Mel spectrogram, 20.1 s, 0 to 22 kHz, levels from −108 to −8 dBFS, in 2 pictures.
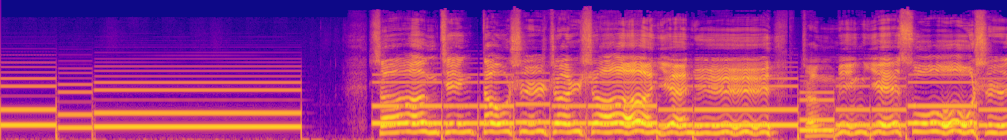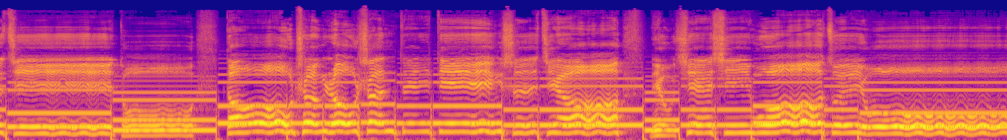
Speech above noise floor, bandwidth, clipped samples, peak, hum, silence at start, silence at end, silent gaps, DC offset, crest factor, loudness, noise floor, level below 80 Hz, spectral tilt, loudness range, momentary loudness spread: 36 dB; 16.5 kHz; under 0.1%; -2 dBFS; none; 0 s; 0 s; none; under 0.1%; 16 dB; -17 LUFS; -51 dBFS; -50 dBFS; -4 dB/octave; 4 LU; 7 LU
